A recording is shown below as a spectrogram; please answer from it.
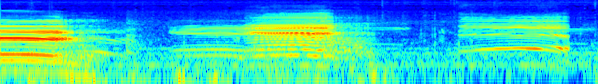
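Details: Village cattle, tame and wandering about looking for grass, give three loud moos: a falling opening call, then two longer nasal lows arching up and down, separated by brief quiet gaps.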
